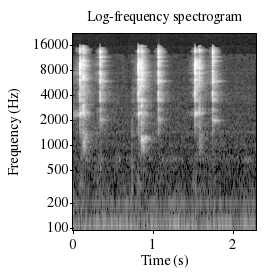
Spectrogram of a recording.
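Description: A few short sharp clicks, some in close pairs, from an input switch on a PLC trainer being pressed repeatedly. Each press pulses the decrement input and counts the counter's value down.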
